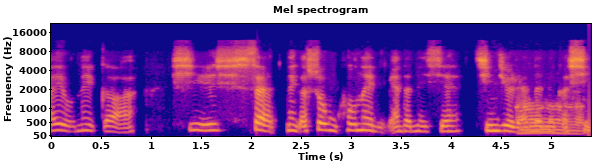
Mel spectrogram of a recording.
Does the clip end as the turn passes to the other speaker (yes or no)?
yes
